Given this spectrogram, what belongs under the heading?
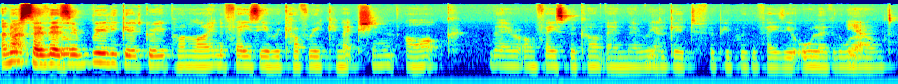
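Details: Adult woman speaking; typical speech.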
